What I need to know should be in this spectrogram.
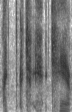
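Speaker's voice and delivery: ordinary delivery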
